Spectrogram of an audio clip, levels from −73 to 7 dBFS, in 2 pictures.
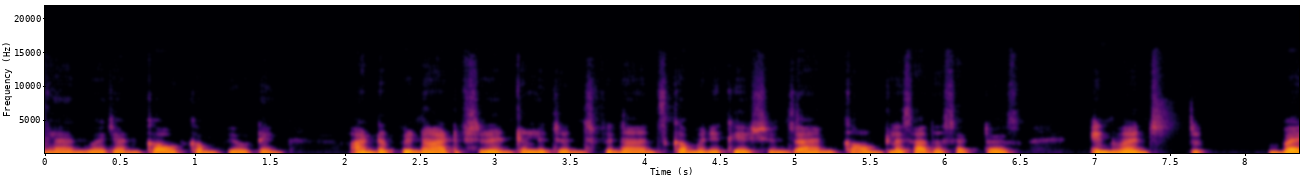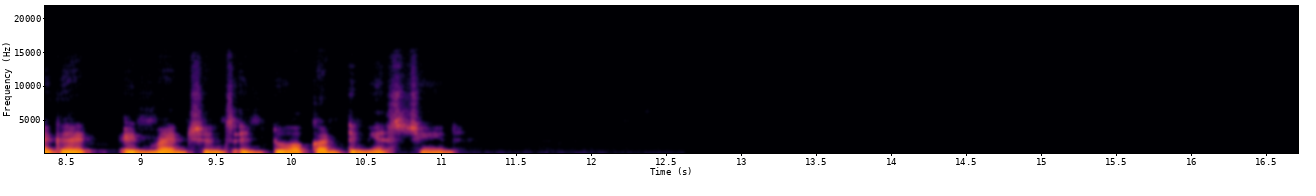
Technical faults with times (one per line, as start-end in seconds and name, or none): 6.85-7.00 burst of packet loss
7.39-7.66 long network dropout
